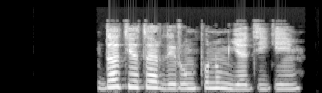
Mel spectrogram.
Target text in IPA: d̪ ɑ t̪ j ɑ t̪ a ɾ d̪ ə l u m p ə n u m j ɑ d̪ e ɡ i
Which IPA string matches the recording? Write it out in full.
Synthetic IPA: d̪ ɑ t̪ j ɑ t̪ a ɾ d̪ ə ɾ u m p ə n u m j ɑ d̪ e ɡ i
